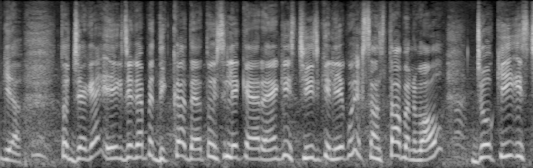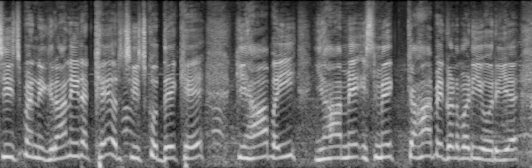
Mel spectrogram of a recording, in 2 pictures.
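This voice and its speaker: Amid noticeable background noise, a man with an extremely high pitch talks at a moderate pace with ordinary pitch variation. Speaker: student protester. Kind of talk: street interview. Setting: outdoors at a protest. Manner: animated.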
